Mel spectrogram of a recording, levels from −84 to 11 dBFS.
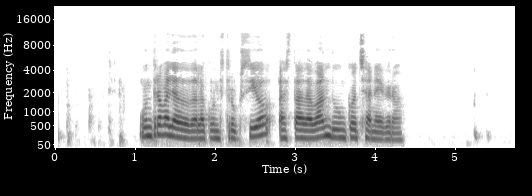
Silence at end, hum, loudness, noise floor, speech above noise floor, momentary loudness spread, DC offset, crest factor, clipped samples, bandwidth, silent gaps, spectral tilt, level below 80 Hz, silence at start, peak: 0.45 s; none; -22 LUFS; -82 dBFS; 60 dB; 10 LU; under 0.1%; 18 dB; under 0.1%; 11.5 kHz; none; -6.5 dB/octave; -66 dBFS; 0.8 s; -6 dBFS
